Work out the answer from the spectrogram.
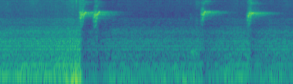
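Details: Konin, a young home-kept bird just out of its spotted juvenile plumage, used as a tutor bird: three short, sharp, very high chirps, each sliding down quickly, spaced over three seconds in a quiet room.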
